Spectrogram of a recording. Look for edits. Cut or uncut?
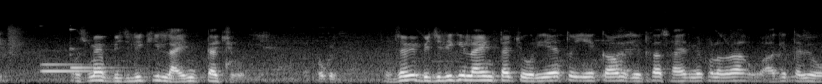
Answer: uncut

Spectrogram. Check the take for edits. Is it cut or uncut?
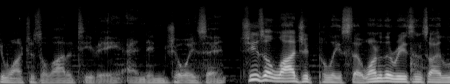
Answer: cut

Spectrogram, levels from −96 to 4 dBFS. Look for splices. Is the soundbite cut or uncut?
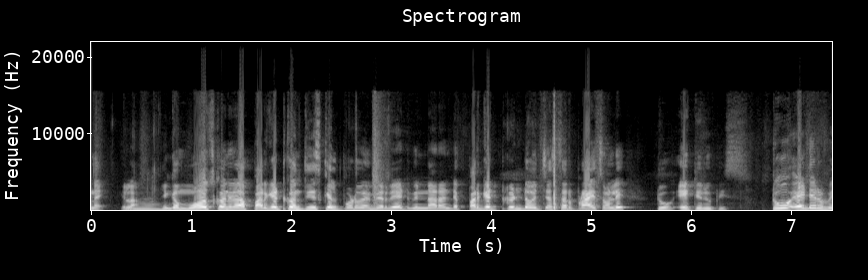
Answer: uncut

